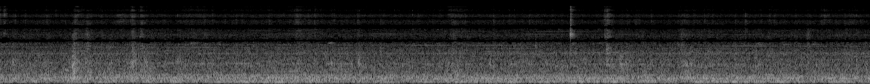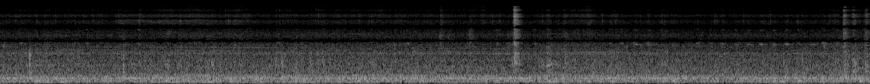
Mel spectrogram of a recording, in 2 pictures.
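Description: Steady cabin noise of a Boeing 757 airliner taxiing, heard from inside the cabin: an even rush of engine and airflow noise with a low drone running under it. A few sharp clicks or knocks, the clearest about 14 seconds in.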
